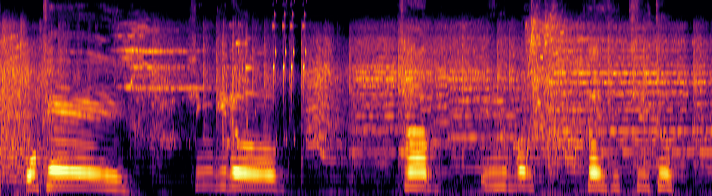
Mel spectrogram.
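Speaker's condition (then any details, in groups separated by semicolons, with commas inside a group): Brain lesion disability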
